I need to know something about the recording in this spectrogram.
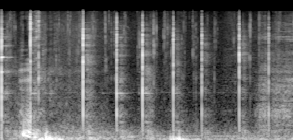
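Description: A metal fork clinking and scraping against a glass mixing bowl as mashed avocado is stirred, in irregular sharp clinks.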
